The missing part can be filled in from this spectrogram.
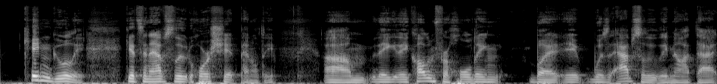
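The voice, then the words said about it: Strained, hoarse, fading voice. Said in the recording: “I'm losing my voice again as I do this ... I'm losing my voice.”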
